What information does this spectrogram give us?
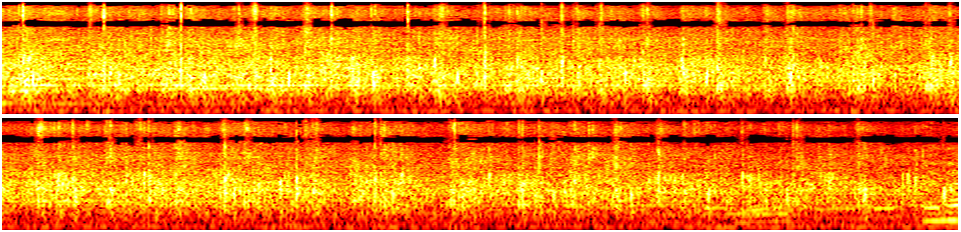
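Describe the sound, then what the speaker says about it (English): A large outdoor festival crowd at the Musikfest opening ceremony applauds emergency responders, a steady, dense roar of clapping that stays even for the whole stretch. "a huge round of applause for all emergency responders"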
